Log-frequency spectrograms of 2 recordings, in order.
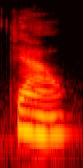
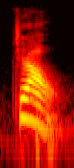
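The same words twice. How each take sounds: First: The falling tone sags loosely and drawn out. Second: The falling tone is said tensely, with force. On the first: The speaker calls it right. "힘 빼고 늘어지면서 발음을 해주면 됩니다" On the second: The speaker calls it wrong. "아니고"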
